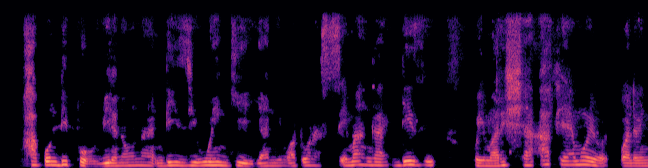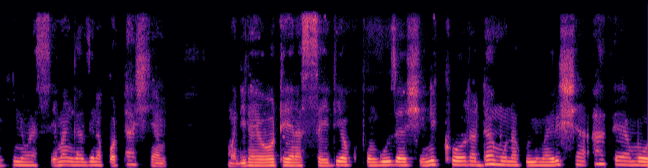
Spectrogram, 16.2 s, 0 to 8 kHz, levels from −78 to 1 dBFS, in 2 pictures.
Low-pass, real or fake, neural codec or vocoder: 7.2 kHz; real; none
